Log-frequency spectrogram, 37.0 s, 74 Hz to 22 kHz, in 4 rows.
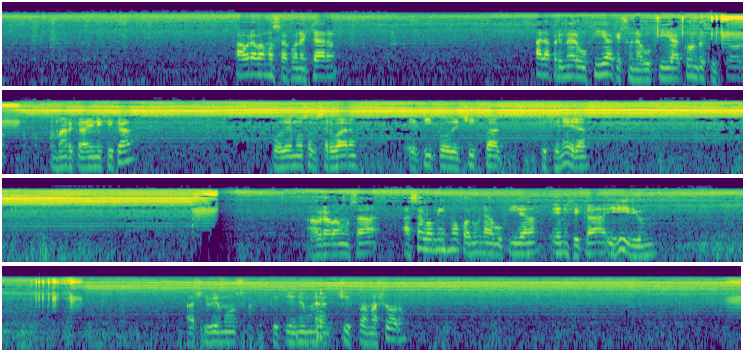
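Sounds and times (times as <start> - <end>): electric buzz of sparks: 0.0 - 37.0.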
